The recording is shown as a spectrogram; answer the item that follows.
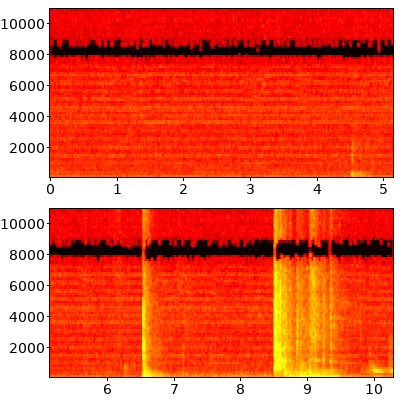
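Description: Storm Absolute bowling ball thrown: it lands on the lane with a sharp thud about six and a half seconds in, rolls for about two seconds, then crashes into the pins in a loud clatter lasting about a second. A duller thump comes earlier, over the steady hum of the bowling alley.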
